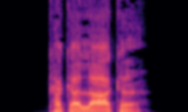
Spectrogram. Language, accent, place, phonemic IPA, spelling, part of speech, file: German, Germany, Berlin, /ˌka(ː)kɐˈlaːkə/, Kakerlake, noun, De-Kakerlake.ogg
- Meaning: cockroach (insect)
